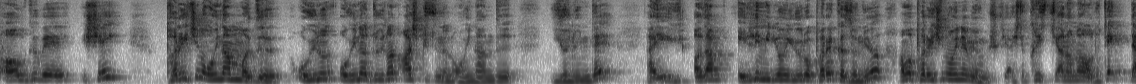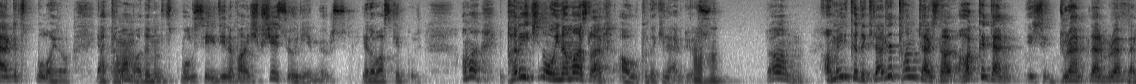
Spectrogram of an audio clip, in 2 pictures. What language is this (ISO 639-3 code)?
tur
